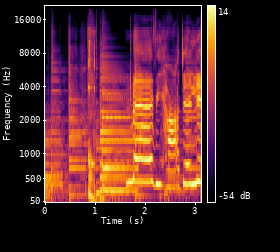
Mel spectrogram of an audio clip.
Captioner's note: playing guitar; snorts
